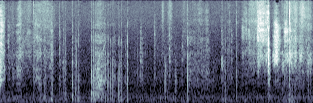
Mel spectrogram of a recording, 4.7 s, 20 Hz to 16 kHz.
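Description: Pages of a 60-page paperback booklet being flipped through by hand: irregular paper rustling and page flaps, loudest right at the start and again about four seconds in.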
